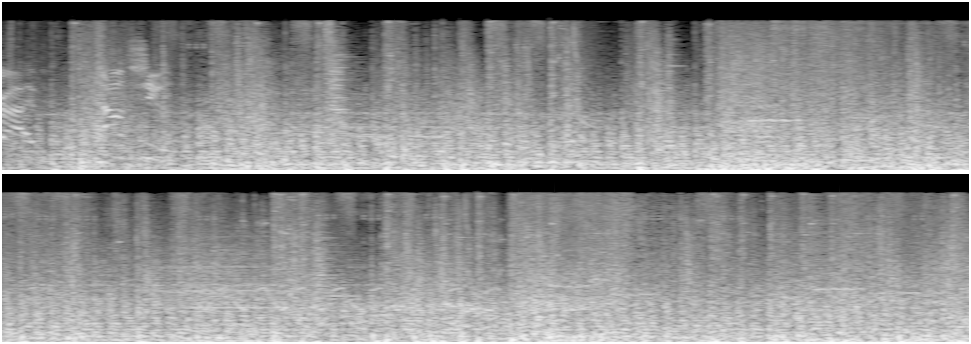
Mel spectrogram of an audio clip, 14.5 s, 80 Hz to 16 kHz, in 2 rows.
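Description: Sustained, loud gunfire from The Matrix Awakens demo on PS5 during a car chase, with dense bursts of automatic fire and booms running continuously throughout, heavy and close.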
